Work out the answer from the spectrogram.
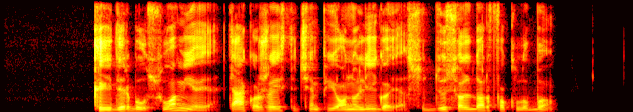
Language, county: Lithuanian, Kaunas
